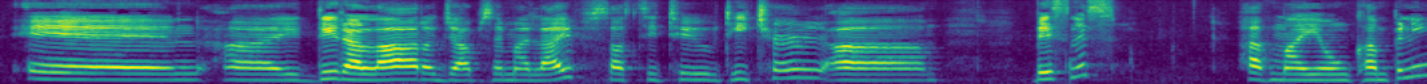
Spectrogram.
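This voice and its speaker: Against a quiet background, a woman speaks in a fairly high pitch at a very slow pace. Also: ordinary pitch variation. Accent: Spanish. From Puerto Rico. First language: Spanish. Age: 50s. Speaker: housewife. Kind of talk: interview testimony.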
